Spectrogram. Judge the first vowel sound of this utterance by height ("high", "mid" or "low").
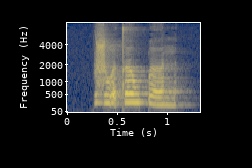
high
